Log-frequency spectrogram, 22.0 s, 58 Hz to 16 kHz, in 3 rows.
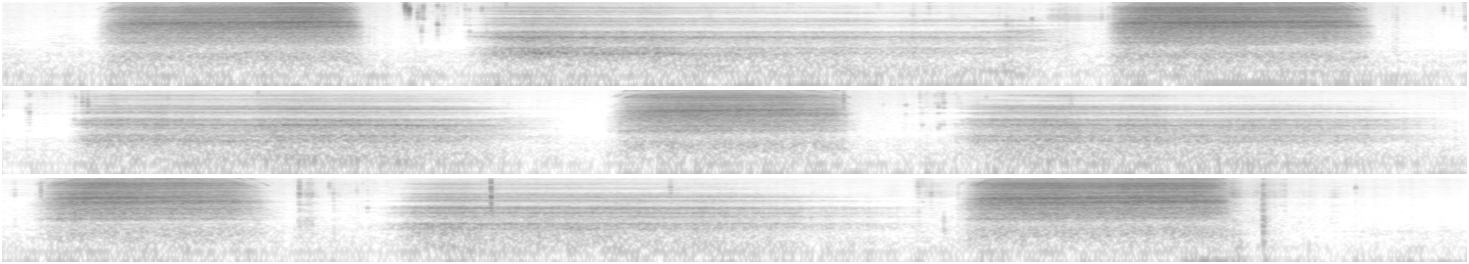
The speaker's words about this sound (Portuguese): Faça 5 respirações completas. Respirando.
